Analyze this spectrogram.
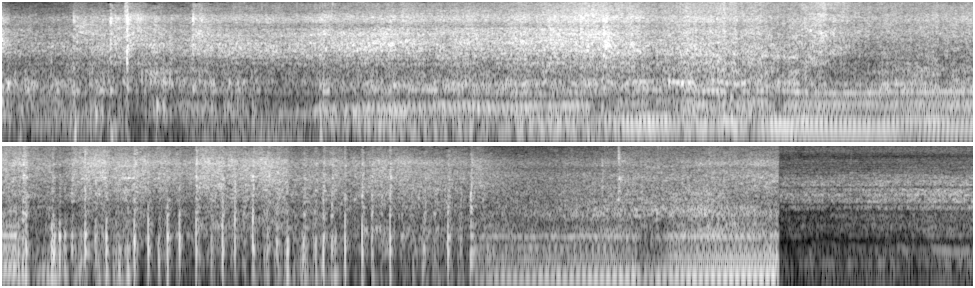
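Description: A rally car engine roars loudly as the car speeds past.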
